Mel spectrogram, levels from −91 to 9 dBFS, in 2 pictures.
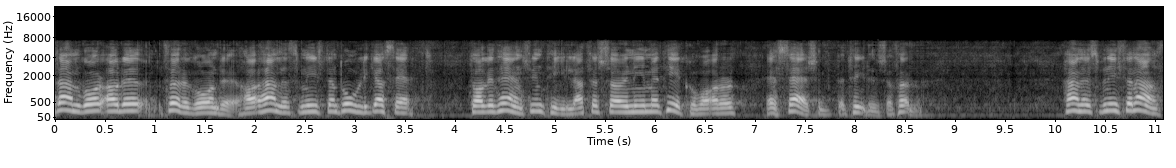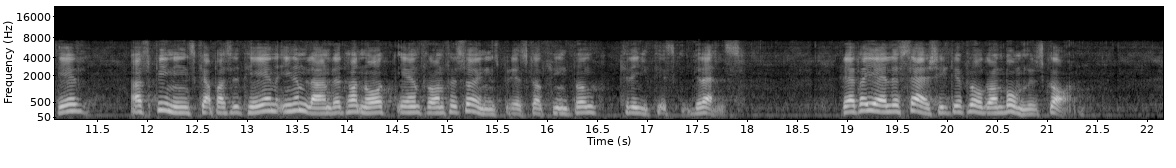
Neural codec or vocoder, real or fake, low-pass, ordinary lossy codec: codec, 16 kHz, 4.8 kbps, FACodec; fake; 7.2 kHz; AAC, 48 kbps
